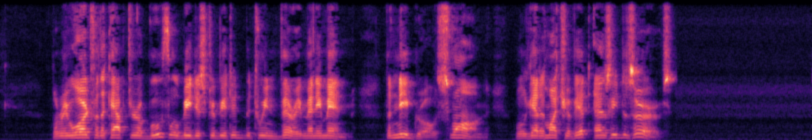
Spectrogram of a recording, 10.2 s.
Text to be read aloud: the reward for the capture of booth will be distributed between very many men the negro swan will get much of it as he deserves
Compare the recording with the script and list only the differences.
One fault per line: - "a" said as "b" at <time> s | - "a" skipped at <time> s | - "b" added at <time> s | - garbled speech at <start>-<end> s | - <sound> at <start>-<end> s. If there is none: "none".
none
